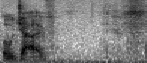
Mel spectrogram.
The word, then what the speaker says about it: ogive: drew this kind of graph is called an ogive so that's how you pronounce that oh jive so an ogive is a cumulative frequency graph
